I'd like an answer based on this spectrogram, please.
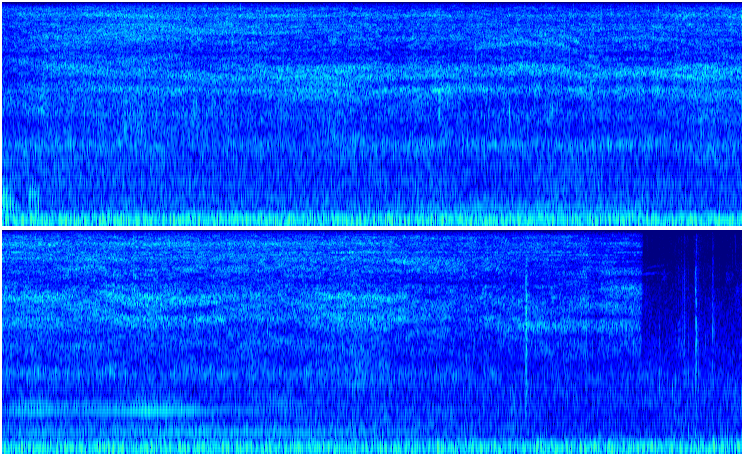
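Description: Water spraying from a garden hose nozzle on a low setting onto potting soil: a steady hiss that cuts off suddenly near the end as the nozzle is shut.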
